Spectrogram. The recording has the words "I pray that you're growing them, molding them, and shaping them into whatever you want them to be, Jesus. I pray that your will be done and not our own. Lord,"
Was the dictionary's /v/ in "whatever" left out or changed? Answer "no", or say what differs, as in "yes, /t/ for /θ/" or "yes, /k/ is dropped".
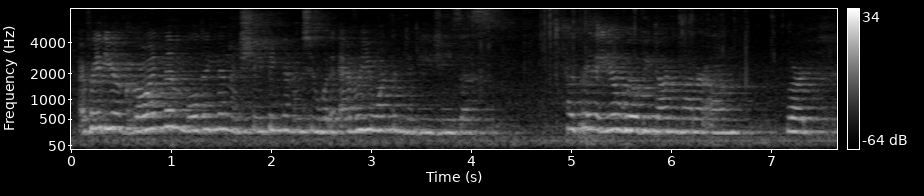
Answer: no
